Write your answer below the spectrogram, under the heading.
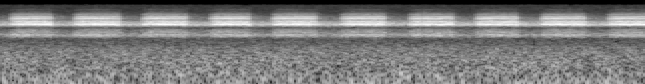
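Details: Sunset chorus of crickets among pines: loud, high-pitched chirping in evenly spaced pulses, roughly two per second, crisp and continuous over a quiet forest background.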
